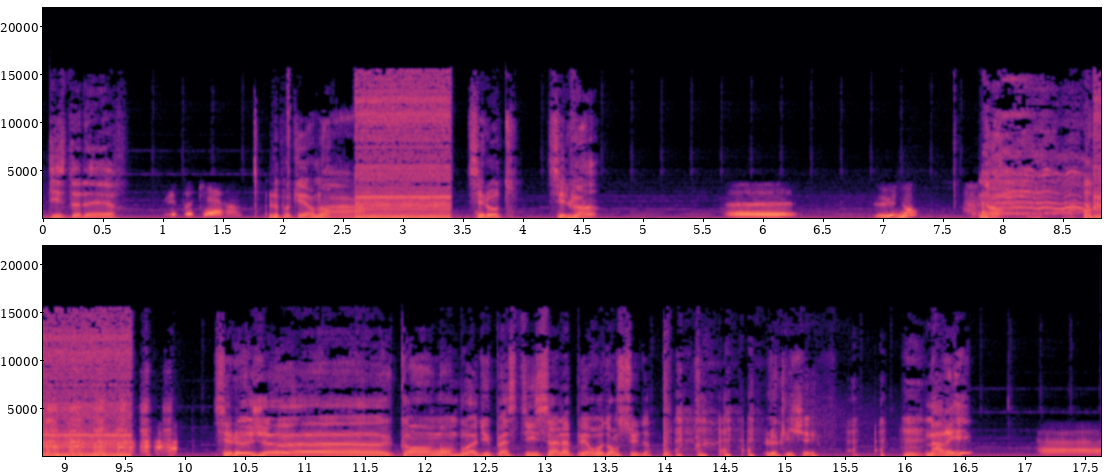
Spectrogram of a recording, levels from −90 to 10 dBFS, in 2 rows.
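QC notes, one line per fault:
No faults heard.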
